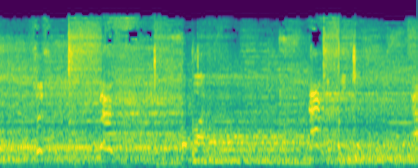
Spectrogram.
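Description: Short shouted calls from several voices over steady background music, with sharp barked shouts about a second in and again just after three seconds.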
